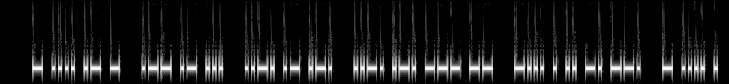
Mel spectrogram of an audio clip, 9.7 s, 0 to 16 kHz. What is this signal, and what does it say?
Morse code, heard as a keyed tone, about 28 wpm, 700 Hz. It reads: THAT WAS FAR FROM BEING THE
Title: Sentences from Top 1000 Words - Review Part 3 - 28wpm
